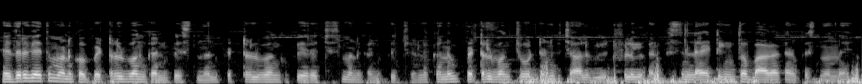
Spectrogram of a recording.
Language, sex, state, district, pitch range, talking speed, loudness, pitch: Telugu, male, Andhra Pradesh, Sri Satya Sai, 105-125 Hz, 165 wpm, -18 LUFS, 115 Hz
